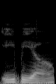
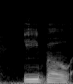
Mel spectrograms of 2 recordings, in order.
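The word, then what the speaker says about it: Igbo: the word Ebo, spelled E-B-O, which is another way to spell Ebo, which I-B-O, I-G-B-O, the G is silent, and E-B-O.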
